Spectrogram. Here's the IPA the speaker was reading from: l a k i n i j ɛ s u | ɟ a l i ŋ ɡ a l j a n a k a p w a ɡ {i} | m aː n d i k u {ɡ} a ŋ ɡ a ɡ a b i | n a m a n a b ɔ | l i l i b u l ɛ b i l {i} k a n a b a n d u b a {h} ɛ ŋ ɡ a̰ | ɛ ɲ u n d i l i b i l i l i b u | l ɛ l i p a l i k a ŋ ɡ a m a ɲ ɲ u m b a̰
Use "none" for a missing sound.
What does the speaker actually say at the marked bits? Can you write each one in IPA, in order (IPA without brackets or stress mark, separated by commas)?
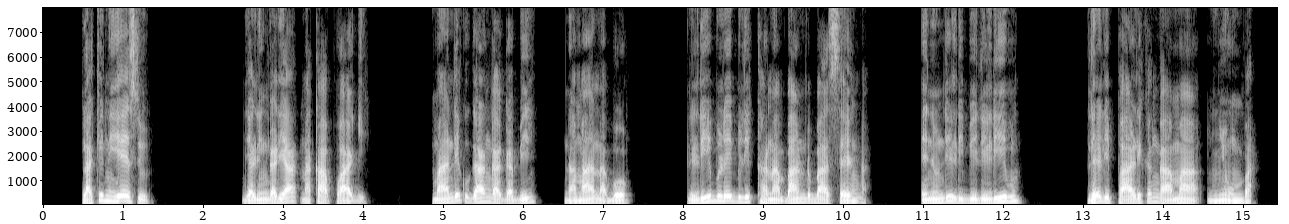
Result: i, ɡ, i, s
